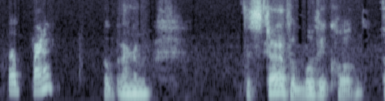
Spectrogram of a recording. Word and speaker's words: Bo Burnham: Today, I'd kind of be fun to have guys like, is it Bo Burnham? Is that how you pronounce his name? Yeah, Bo Burnham.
